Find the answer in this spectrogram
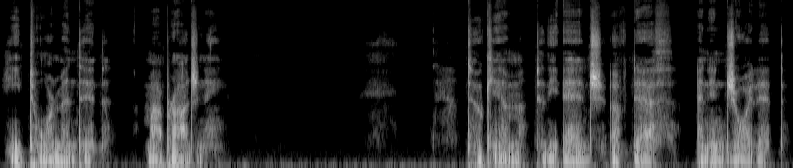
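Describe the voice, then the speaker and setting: In an intimate audio roleplay, a man voices a protective, wry male vampire, speaking low and unhurried in a heavily fried, husky half-whisper that is gravelly and breathy. He sounds exasperated but close, addressing the listener directly in a dry, tight space with no echo and a fairly bright tone. He commits fully to the character voice, and the mood is grave and earnest.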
